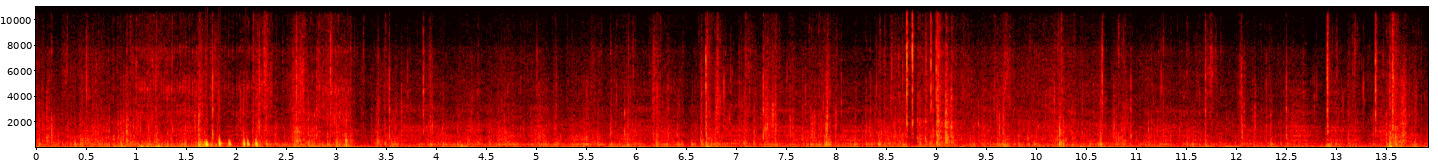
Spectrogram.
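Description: Mountain bike ridden over a rough dirt trail: a steady tyre rumble with frequent sharp clicks and rattles as the bike jolts over the ground.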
